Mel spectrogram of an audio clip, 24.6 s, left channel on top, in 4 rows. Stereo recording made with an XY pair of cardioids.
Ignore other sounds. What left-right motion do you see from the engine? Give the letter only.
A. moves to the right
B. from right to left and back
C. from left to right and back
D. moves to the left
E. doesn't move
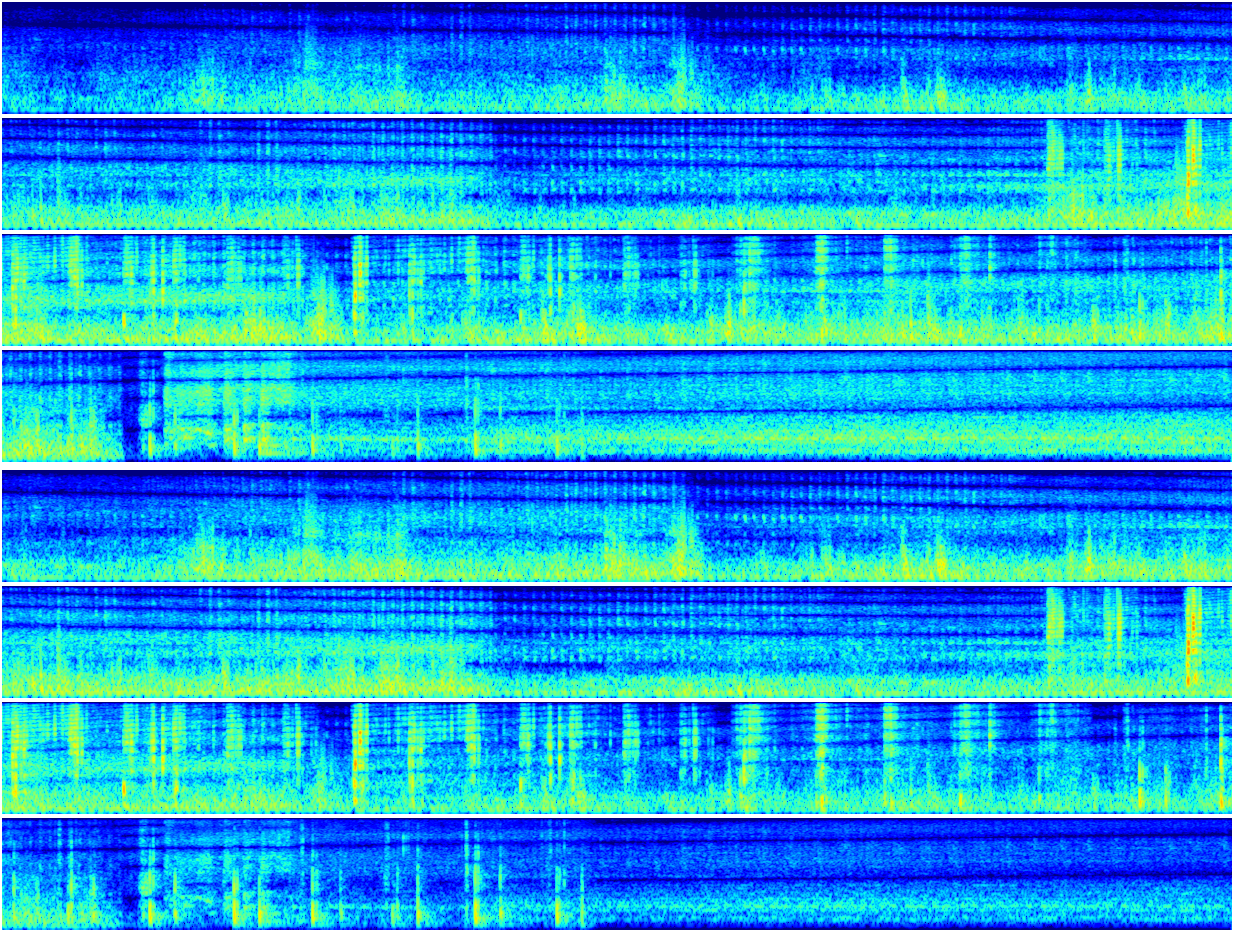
D.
